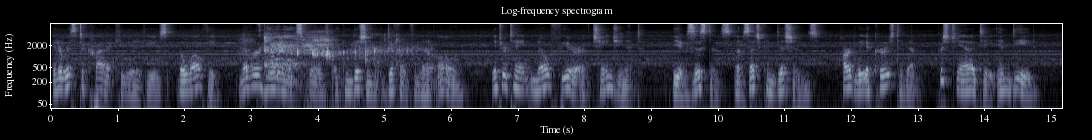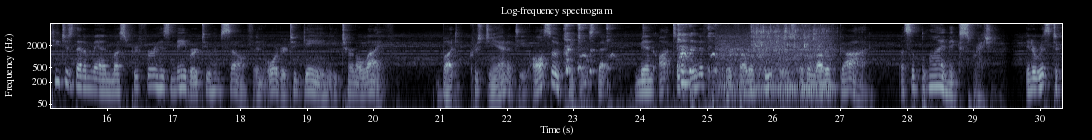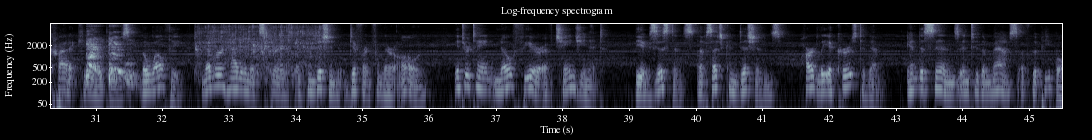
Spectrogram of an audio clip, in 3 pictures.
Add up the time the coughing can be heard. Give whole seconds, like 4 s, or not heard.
5 s.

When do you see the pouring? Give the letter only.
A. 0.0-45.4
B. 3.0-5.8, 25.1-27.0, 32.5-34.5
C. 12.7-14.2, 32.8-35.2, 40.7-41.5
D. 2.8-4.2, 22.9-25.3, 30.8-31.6
B.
